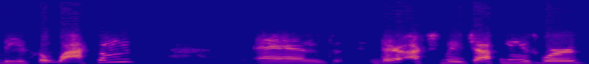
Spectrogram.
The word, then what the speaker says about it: Wacom: other things you'll hear Nyna called these the Wacom and they're actually Japanese words that's why I say walk them because that's the correct pronunciation but you can call it whatever you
